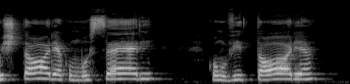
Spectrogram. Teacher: a sílaba mais forte dela é aquela antes da última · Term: paroxítona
